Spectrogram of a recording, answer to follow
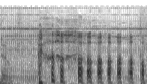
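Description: A woman laughing: a quick run of short 'ha-ha' bursts, about seven a second, starting about half a second in.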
